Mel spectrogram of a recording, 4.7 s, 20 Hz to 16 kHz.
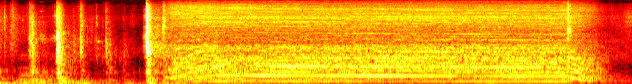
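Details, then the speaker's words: Mk2 Fiesta Zetec turbo build, first prime after connecting the battery: steady electric fuel pump whine for about three seconds, then cuts off; pump runs but is not picking up fuel yet, no fuel pressure, an injector later found not quite seated. "Well, it runs, but it don't feel like it's picking up fuel. Oh, it's starting to. There's no fuel pressure yet, though."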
